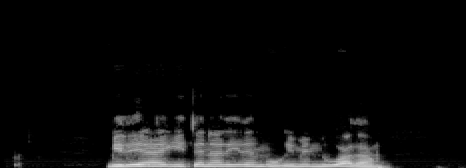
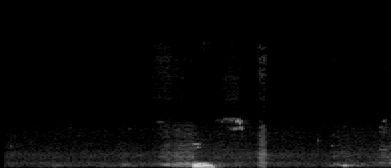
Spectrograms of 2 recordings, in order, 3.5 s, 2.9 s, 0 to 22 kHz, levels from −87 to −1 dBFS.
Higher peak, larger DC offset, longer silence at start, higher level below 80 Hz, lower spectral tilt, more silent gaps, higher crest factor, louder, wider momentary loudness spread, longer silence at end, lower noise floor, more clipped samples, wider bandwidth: first, -4 dBFS vs -8 dBFS; neither; second, 0.8 s vs 1.45 s; first, -68 dBFS vs -78 dBFS; about the same, -6.5 dB/octave vs -7 dB/octave; neither; second, 16 dB vs 22 dB; first, -19 LUFS vs -23 LUFS; second, 5 LU vs 25 LU; second, 0.6 s vs 1.35 s; first, -75 dBFS vs -64 dBFS; neither; about the same, 7.2 kHz vs 6.8 kHz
